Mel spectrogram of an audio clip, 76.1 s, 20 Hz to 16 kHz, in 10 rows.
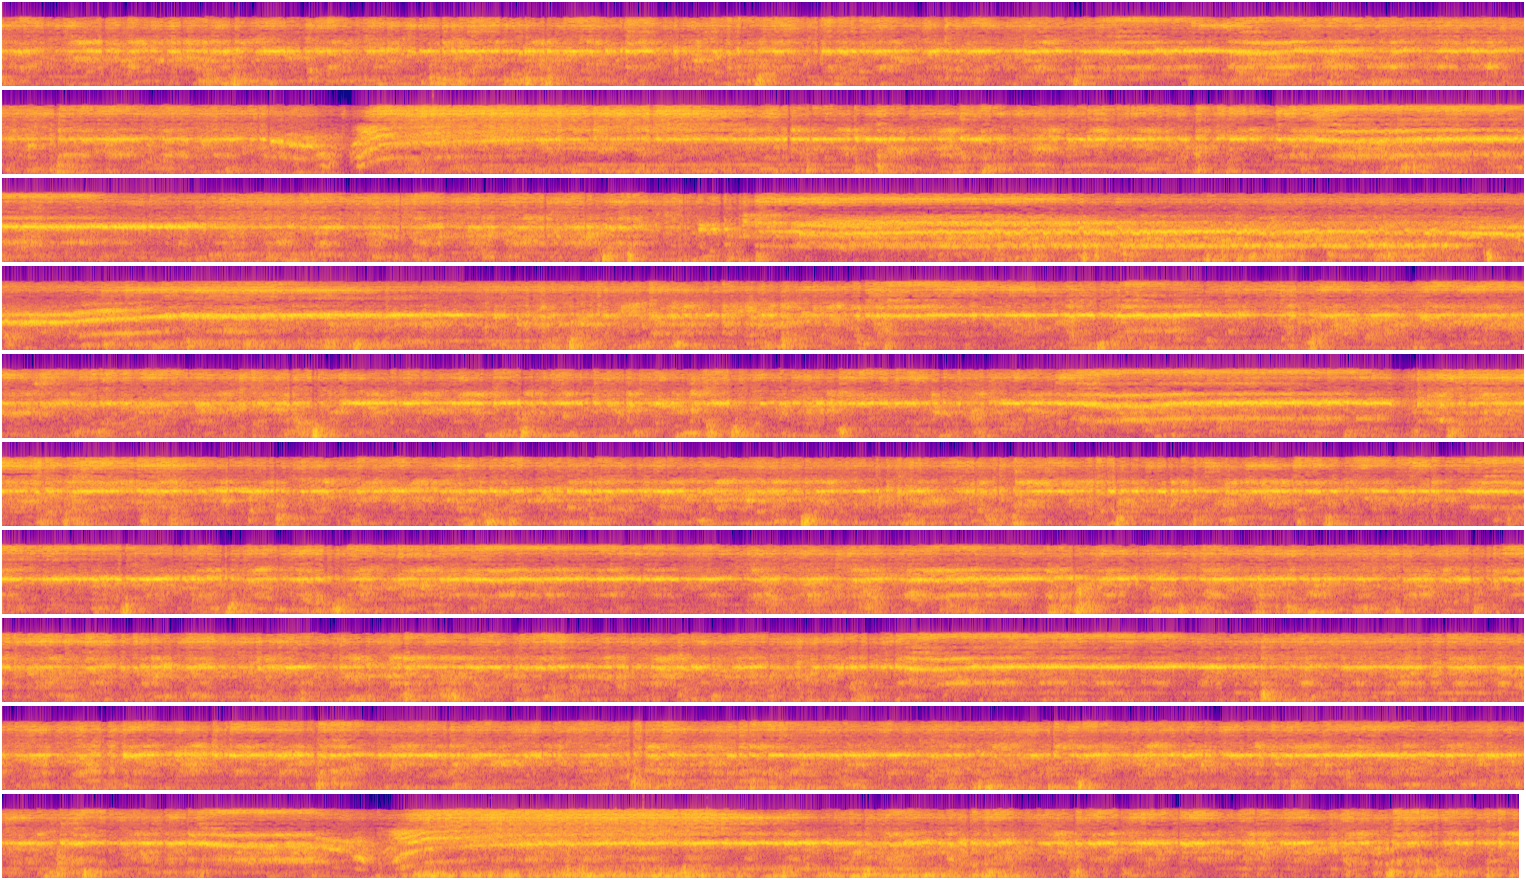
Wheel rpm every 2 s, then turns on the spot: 230, 230, 230, 230, 170, 220, 230, 230, 230, 200, 160, 180, 230, 230, 230, 230, 230, 230, 230, 230, 230, 230, 230, 230, 230, 230, 230, 230, 230, 230, 230, 230, 230, 230, 220, 190, 240, 230.
none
